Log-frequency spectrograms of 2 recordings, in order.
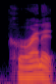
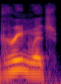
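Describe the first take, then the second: First: The name is said the way locals say it. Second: The name is said the way it is spelled. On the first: The speaker calls it right. "but it's pronounced Greenwich" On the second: The speaker calls it wrong. "It's spelled Greenwich"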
